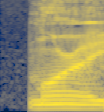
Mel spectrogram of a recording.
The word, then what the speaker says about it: Maura: Maura Yu. It's pronounced like Laura, but with an M.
